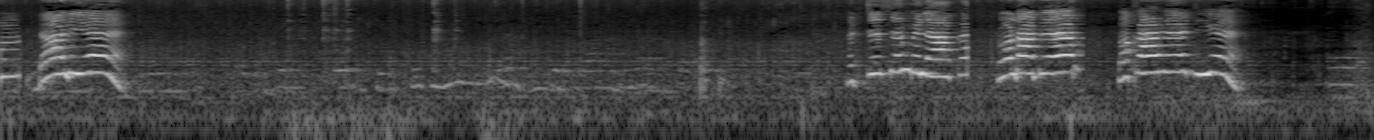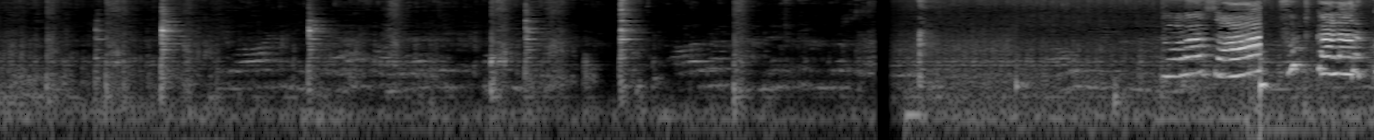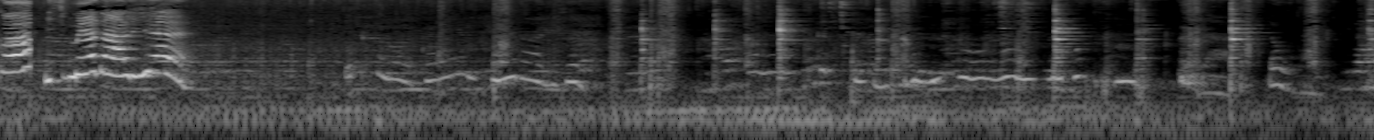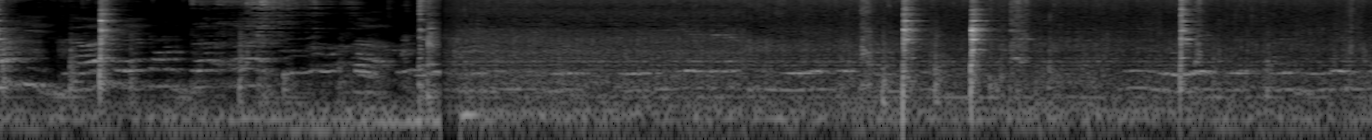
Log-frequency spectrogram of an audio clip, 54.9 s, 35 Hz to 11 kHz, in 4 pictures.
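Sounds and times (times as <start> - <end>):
spoon clinking against metal pot: 2.9 - 3.7, 4.3 - 4.7, 14.7 - 15.8, 18.6 - 20.3, 33.9 - 36.6, 37.4 - 39.2, 39.8 - 40.2, 41.1 - 41.4, 42.2 - 42.6, 45.4 - 45.6, 50.2 - 51.7, 53.0 - 53.4
spoon scraping pot: 13.4 - 16.0, 16.6 - 20.3, 31.7 - 41.4, 49.5 - 52.4.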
